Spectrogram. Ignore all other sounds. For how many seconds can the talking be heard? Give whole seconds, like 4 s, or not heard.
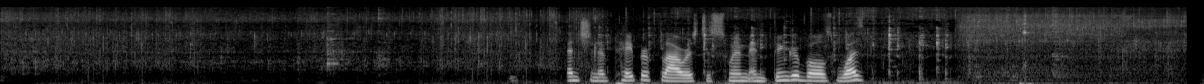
3 s.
